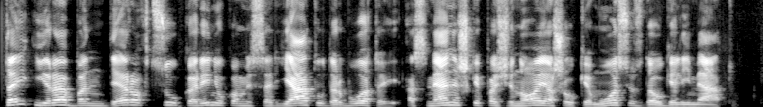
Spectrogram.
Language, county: Lithuanian, Alytus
